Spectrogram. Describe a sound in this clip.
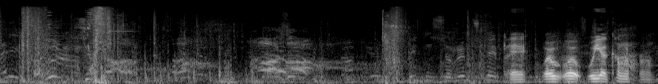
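Swords clash and strike sharply.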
